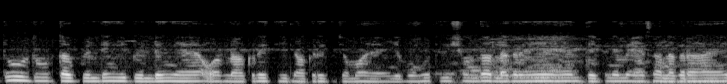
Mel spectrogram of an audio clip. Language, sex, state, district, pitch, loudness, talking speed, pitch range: Hindi, male, Delhi, New Delhi, 150 Hz, -17 LUFS, 245 wpm, 140-155 Hz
